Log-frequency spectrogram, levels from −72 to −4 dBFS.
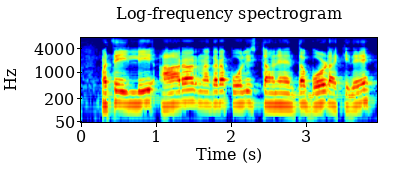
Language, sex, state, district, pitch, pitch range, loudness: Kannada, male, Karnataka, Bangalore, 150 Hz, 145-160 Hz, -16 LUFS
